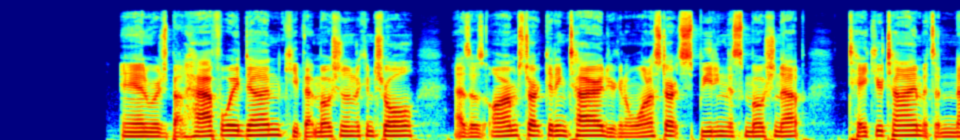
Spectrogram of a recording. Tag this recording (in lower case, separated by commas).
speech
